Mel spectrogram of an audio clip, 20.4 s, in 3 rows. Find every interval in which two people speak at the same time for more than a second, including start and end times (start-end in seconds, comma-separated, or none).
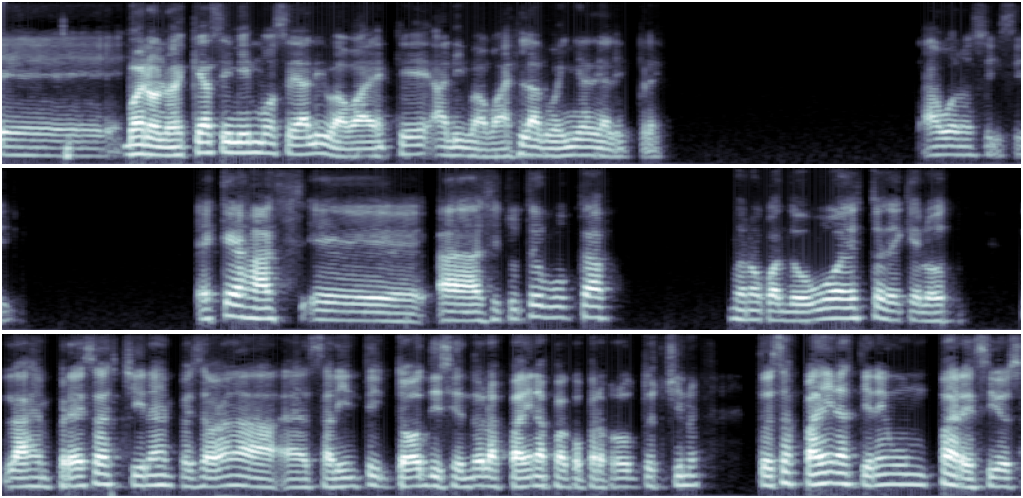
none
